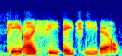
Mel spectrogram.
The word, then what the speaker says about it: Pichel: And this is a guy whose name was Charles Pitchell, P-I-C-H-E-L. Sometimes they like to pronounce it Pichel because it sounded, more French.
